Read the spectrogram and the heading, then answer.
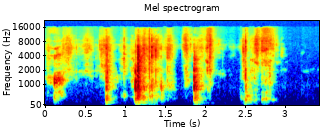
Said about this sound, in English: Okay, so as I'm shuffling, this one card keeps popping out at me. So I'm going to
